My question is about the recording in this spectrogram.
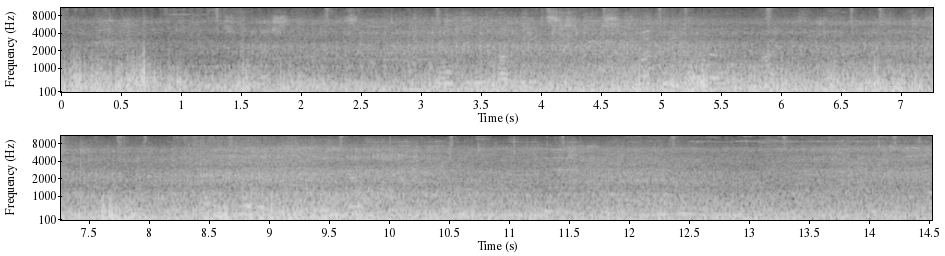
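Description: City street traffic: a steady rumble of vehicles passing on the road, with a low engine hum coming through in the second half.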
